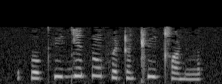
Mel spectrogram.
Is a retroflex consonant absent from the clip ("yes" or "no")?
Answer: no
